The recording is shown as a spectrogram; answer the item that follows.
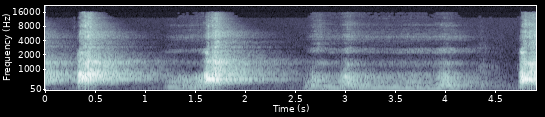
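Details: A Golden Retriever barks at its own reflection, giving sharp, loud barks spaced a second or more apart, with low rumbling between.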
